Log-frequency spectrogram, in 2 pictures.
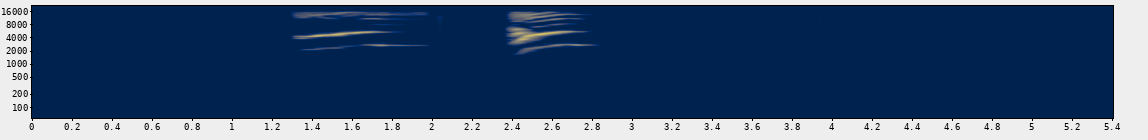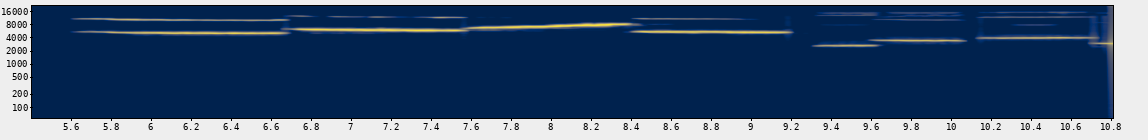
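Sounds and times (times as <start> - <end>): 
canary singing high whistled tones: 1.3 - 2.9, 5.6 - 10.8.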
